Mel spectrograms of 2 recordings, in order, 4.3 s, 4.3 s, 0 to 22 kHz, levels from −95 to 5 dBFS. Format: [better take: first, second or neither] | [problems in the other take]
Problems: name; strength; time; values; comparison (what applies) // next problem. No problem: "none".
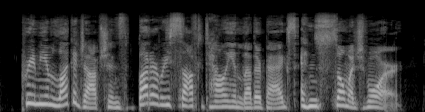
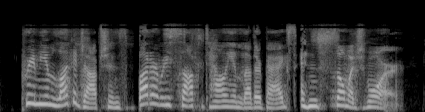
first | garbled, watery; badly; nothing above 7.5 kHz; slightly in the first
